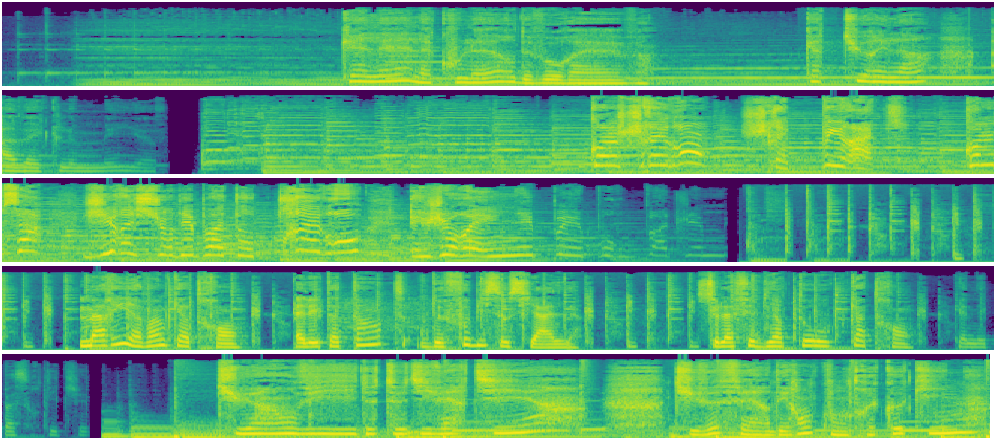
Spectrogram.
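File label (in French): french female commercial; voice demos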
